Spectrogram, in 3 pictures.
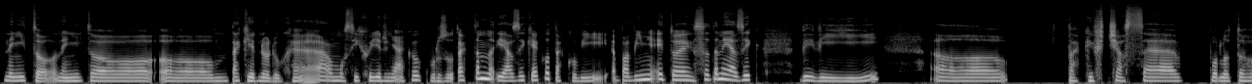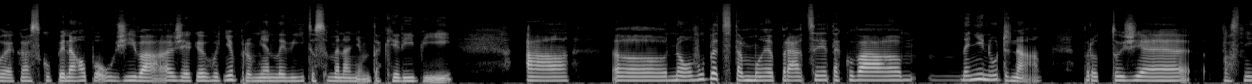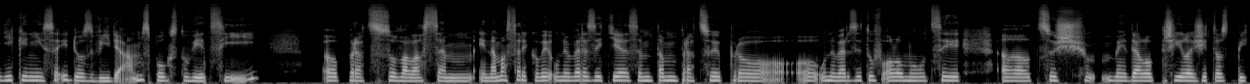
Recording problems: none

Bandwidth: 18 kHz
